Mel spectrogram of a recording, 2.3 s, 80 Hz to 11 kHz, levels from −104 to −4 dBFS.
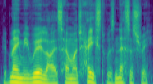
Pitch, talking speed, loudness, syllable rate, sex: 120 Hz, 235 wpm, -17 LUFS, 6.8 syllables/s, male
